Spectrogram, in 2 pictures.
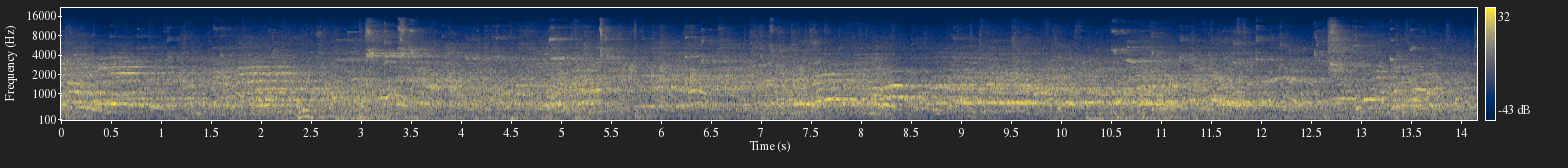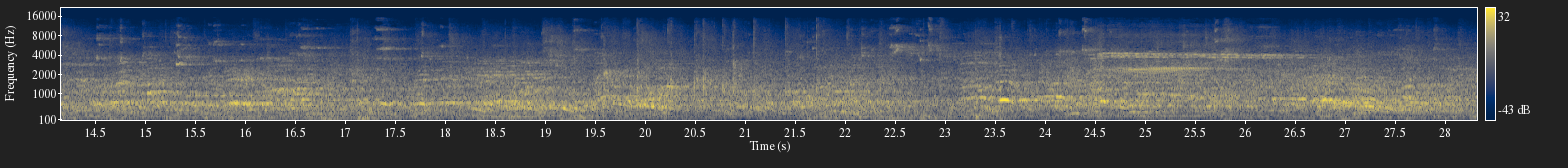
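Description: Live basketball game in a gym hall: the ball bouncing on the hardwood floor in a run of short knocks, over a steady din of players' and spectators' voices.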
